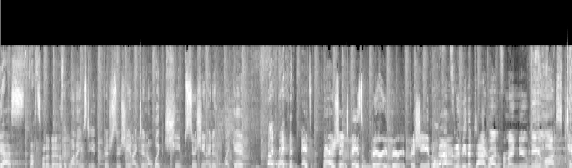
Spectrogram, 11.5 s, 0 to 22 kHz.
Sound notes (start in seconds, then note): 5.1 laughs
